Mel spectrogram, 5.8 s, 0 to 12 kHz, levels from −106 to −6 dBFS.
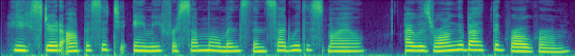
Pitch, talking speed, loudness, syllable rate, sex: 230 Hz, 200 wpm, -18 LUFS, 5.2 syllables/s, female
